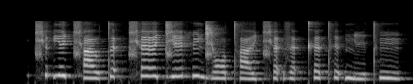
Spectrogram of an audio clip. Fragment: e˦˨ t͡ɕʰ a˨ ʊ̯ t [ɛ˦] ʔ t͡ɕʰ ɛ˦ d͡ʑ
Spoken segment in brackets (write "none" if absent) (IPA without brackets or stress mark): ɛ˦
